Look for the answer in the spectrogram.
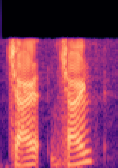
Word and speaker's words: Charan: C-H-A-R-A-N, Charan. – Charan? – Charan, yeah. – Charan. C-H-A-R-A-N? – Right.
